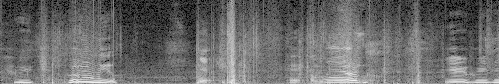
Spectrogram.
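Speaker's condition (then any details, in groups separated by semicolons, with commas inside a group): Cerebral palsy; neurological disorder, affects hand movements; slurred speech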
